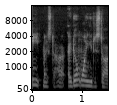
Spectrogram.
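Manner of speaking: ordinary delivery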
